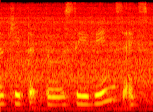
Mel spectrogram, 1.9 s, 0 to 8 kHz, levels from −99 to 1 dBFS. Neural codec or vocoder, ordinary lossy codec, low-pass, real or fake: none; none; 7.2 kHz; real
